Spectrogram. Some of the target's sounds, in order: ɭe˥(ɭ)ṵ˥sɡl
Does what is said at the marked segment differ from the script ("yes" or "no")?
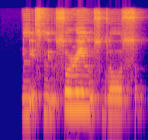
yes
